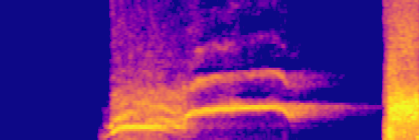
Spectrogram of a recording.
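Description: A woman's high-pitched scream starting about half a second in: it rises in pitch, holds for about a second, then falls away. Loud laughter breaks out right at the end.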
